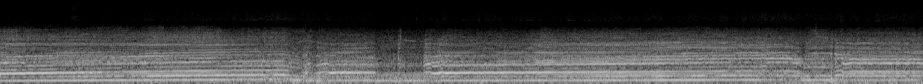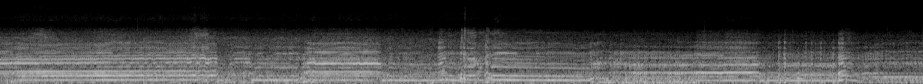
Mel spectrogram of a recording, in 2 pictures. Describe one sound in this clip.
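Wind rushes past steadily.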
